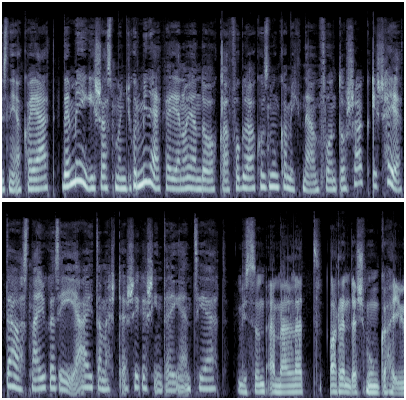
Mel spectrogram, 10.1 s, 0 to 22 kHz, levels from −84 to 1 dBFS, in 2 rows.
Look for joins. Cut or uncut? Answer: cut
